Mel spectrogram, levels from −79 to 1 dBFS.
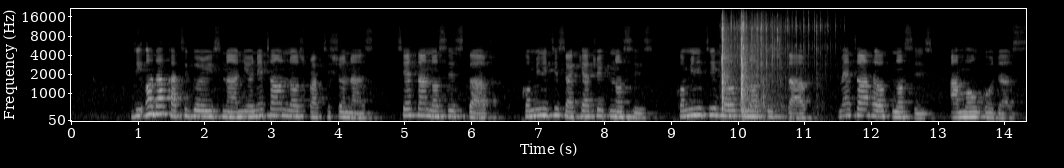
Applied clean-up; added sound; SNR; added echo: none; Bicycle; -4 dB; none.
